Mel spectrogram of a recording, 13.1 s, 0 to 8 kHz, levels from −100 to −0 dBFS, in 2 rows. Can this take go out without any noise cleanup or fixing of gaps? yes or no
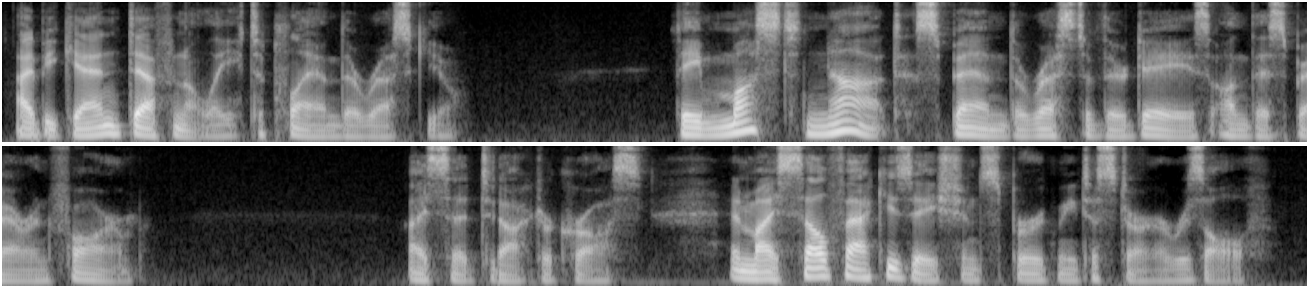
yes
